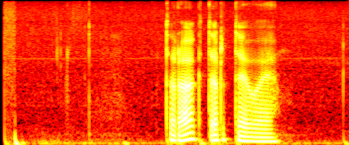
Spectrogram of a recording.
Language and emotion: Russian, neutral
